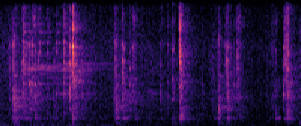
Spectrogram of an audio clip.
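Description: A series of light clicks, about six in two seconds, unevenly spaced.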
